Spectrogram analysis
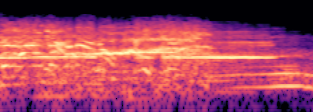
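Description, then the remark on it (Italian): A car brakes hard to a stop in front of the Socialist Party, its tires letting out a loud, sustained squeal that wavers in pitch for about two and a half seconds before dropping away, with muffled voices underneath. “Firmati davanti al Partito Socialista.”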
